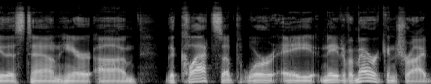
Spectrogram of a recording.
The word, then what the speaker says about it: Clatsop: Clatsop, I believe is how you say that.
